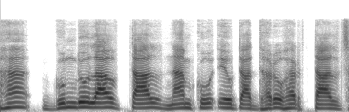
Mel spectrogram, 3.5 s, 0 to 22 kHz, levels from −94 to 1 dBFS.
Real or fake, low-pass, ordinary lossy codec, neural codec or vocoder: fake; 10.8 kHz; none; codec, 16 kHz in and 24 kHz out, 0.9 kbps, LongCat-Audio-Codec, four codebook decoder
